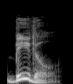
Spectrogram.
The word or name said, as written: beadle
